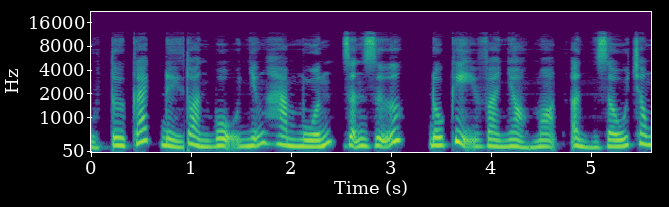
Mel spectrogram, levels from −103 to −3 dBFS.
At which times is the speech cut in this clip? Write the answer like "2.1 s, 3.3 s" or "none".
0.9 s, 2.5 s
